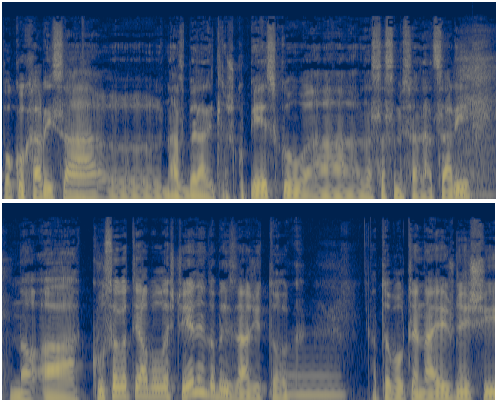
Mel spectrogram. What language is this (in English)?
Slovak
